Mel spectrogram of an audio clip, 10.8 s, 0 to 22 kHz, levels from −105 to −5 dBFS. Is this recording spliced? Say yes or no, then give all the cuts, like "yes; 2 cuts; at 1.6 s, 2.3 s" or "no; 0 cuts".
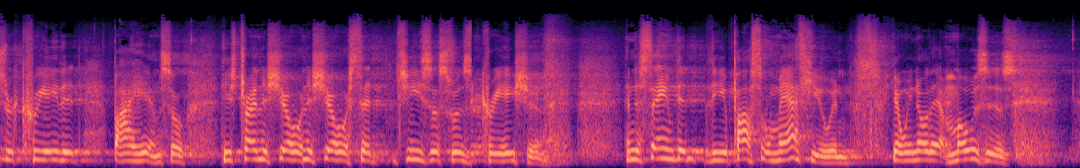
yes; 3 cuts; at 3.0 s, 4.7 s, 7.0 s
